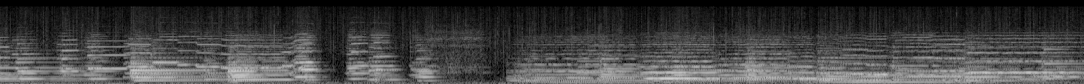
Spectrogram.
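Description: Instrumental passage from a 1934 sweet dance-orchestra 78rpm record, with violins and other bowed strings carrying the melody. The band thins out briefly around the middle, then comes back fuller with held chords.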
